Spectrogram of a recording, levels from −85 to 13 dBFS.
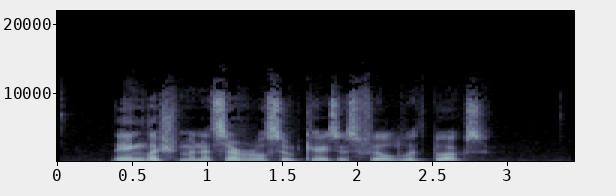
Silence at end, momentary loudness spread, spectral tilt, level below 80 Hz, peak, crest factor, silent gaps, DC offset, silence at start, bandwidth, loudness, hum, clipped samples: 0.6 s; 7 LU; -3 dB/octave; -60 dBFS; -6 dBFS; 20 dB; none; under 0.1%; 0.35 s; 13 kHz; -26 LUFS; none; under 0.1%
